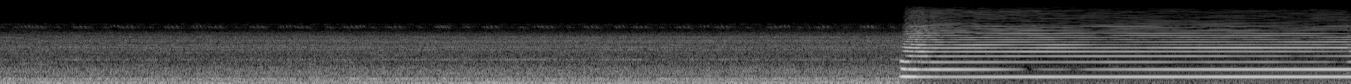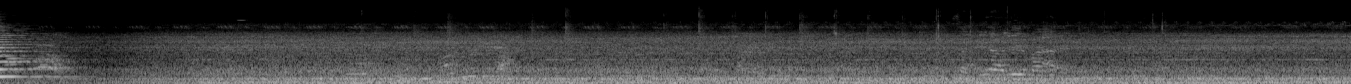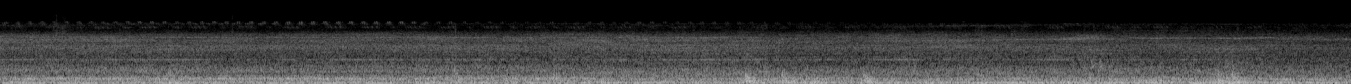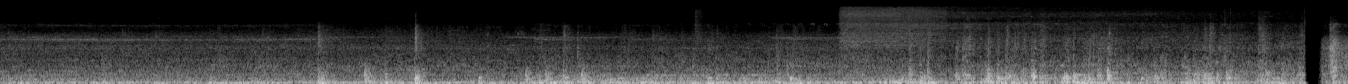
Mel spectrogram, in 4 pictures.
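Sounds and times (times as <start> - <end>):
wheels rumbling on rails: 0.0 - 54.0
high rushing hiss: 48.9 - 50.4.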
